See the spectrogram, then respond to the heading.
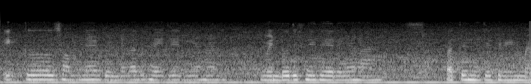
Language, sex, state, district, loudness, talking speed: Punjabi, female, Punjab, Fazilka, -16 LUFS, 180 wpm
